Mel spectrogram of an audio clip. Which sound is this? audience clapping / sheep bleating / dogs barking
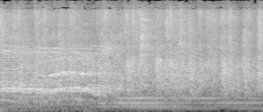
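audience clapping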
